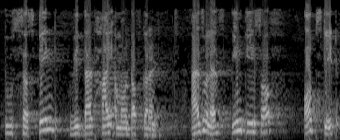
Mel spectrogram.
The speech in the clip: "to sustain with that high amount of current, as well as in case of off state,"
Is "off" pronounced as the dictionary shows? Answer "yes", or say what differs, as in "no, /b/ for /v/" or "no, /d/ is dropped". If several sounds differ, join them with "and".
no, /p/ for /f/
